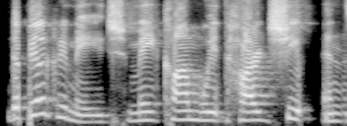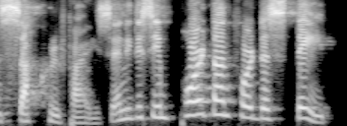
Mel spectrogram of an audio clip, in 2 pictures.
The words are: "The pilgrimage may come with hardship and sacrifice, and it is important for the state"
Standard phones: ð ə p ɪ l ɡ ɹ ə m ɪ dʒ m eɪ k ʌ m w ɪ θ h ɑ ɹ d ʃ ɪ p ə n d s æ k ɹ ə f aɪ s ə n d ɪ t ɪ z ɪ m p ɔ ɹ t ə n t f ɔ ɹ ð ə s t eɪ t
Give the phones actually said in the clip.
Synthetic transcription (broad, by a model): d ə p ɪ l ɡ ɹ ə m ɪ dʒ m eɪ k ʌ m w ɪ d h ɑ ɹ d ʃ ɪ p ə n d s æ k ɹ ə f aɪ s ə n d ɪ t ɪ s ɪ m p ɔ ɹ t ə n t f ɔ ɹ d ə s t eɪ t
